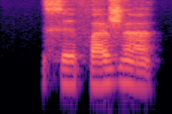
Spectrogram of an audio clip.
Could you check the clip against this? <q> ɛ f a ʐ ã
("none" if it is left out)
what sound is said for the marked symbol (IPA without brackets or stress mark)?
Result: x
